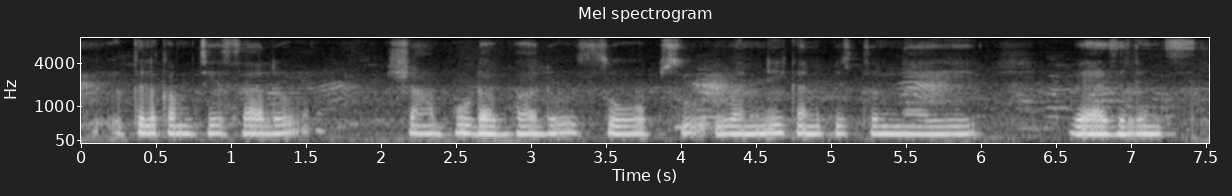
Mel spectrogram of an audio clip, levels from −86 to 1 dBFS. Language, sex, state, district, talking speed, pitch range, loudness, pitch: Telugu, female, Andhra Pradesh, Sri Satya Sai, 65 wpm, 175-185 Hz, -17 LUFS, 180 Hz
